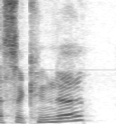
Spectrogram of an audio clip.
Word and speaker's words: Secunda: Secunda. – Yeah, Secunda.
